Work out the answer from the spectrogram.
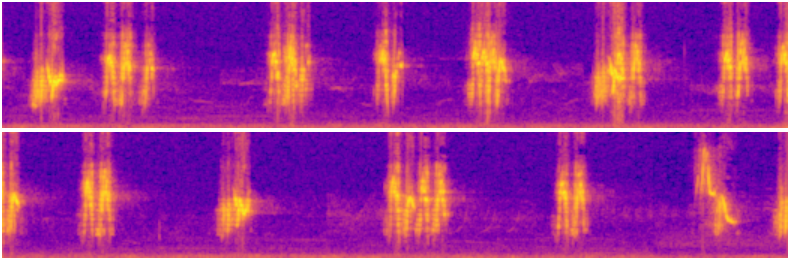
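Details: White wagtail calls used as a lure for bird hunting: sharp, high chirps, single or paired, repeated irregularly at roughly one to three per second over a quiet background.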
